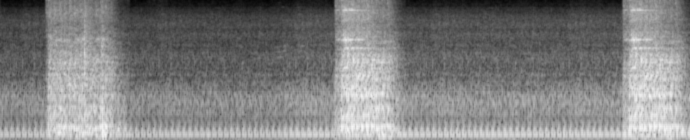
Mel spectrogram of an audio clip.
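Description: A small generator engine runs with a steady hum.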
